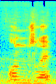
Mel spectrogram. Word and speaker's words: Hunslet: So that's the modern day first bus depot, Hunslet Park. With a silent H.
